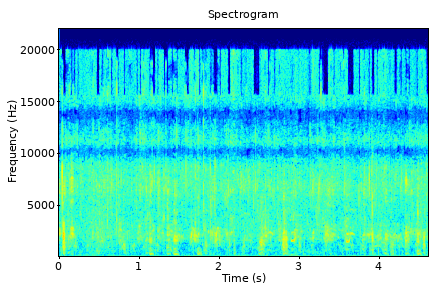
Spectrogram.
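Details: Duck quacking in short, low, nasal bursts repeated irregularly over a steady background hiss.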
